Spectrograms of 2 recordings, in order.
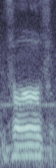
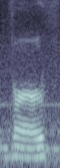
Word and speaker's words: VRV: makers of crunchyroll vrv i'm pretty sure people pronounce it verve but however when it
